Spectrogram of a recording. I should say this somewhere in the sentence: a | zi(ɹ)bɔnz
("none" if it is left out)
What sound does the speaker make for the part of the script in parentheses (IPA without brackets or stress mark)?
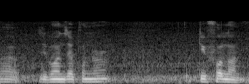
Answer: none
